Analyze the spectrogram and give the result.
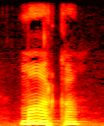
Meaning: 1. brand 2. stamp, label 3. mark (currency)
- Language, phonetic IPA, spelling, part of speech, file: Ukrainian, [ˈmarkɐ], марка, noun, Uk-марка.ogg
